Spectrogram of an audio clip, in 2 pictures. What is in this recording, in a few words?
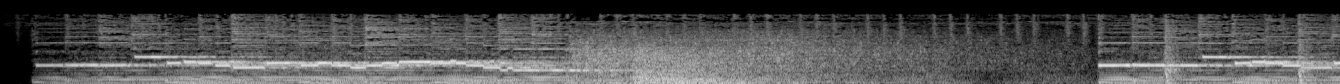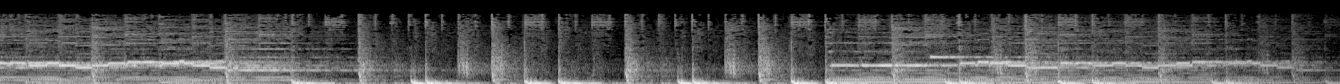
Mobile Ringtone; Airtel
